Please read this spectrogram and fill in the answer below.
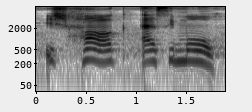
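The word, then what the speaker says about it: Isaac Asimov: और इसे लिखा है इशहाक सिमो इसका यही प्रोनाउंस है थोड़ा सा याद रखिएगा रशियन बॉर्न अमेरिकन ऑथर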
